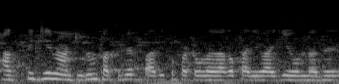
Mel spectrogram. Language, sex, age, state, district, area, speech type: Tamil, female, 18-30, Tamil Nadu, Chennai, urban, read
